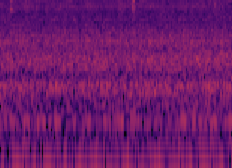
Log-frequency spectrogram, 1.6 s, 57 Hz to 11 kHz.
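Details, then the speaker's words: Normal idle, quiet steady hum, no knocking or whine, of a 2014 Chevy Silverado 5.3 V8 after oil pump replacement for code P06DD; toggling the pressure control solenoid moves oil pressure 40 to 54 psi at idle, now working fine. "40 to 54 so 14 pounds of difference and that's at an idle i'm going to save this list but it seems like it's working fine now"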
